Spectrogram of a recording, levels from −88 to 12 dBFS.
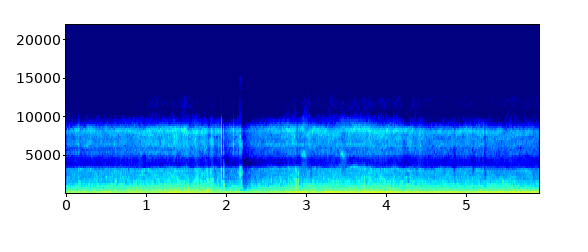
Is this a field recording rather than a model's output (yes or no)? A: no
